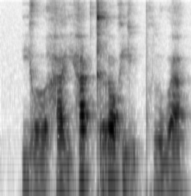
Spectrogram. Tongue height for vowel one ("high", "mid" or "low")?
mid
